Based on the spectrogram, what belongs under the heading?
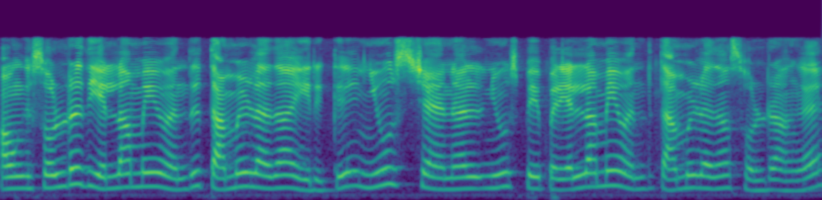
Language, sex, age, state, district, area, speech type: Tamil, female, 30-45, Tamil Nadu, Viluppuram, rural, spontaneous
